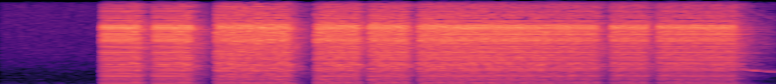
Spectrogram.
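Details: TurboGrafx-CD unit with replaced gear and some recapped capacitors makes loud, harsh buzzing bursts from the CD drive while loading data between tracks; games still play fine.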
